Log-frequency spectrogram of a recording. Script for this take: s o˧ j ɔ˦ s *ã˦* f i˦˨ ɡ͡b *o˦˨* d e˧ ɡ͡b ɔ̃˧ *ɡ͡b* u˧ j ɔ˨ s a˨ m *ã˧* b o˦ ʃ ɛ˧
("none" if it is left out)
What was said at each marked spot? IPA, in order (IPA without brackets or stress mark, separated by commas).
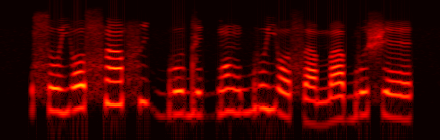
ã˦, o˧, ɡ͡b, a˧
